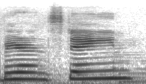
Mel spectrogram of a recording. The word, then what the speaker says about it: Berenstain: Bears books but did you know it's actually pronounced Berenstain but I prefer Berenstein I don't think they'll mind thanks for watching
